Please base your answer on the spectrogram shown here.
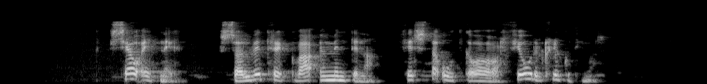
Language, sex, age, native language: Icelandic, female, 30-39, Icelandic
